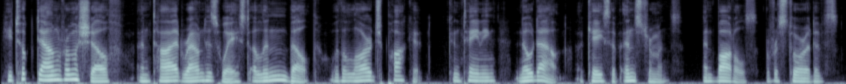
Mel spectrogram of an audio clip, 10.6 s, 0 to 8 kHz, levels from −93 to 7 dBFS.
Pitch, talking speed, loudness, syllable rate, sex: 125 Hz, 165 wpm, -18 LUFS, 4.6 syllables/s, male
